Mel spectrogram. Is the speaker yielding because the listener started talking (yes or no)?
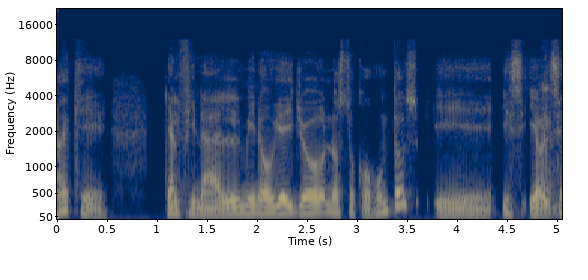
no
